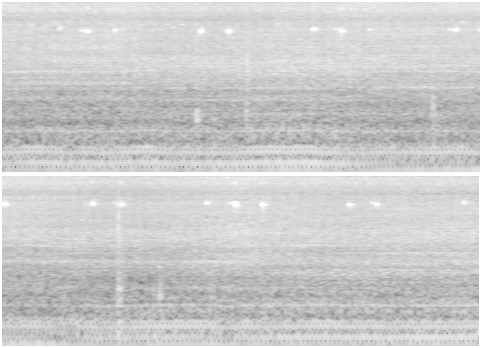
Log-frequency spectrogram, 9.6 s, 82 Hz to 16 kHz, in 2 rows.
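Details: 2006 Pontiac Grand Prix 3.8L V6 idling after a coolant top-up with heater on and bleeder open: loping unsteady idle with faint irregular ticks, shaking quite a bit; owner suspects a blown head gasket because of a lot of coolant bubbles.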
